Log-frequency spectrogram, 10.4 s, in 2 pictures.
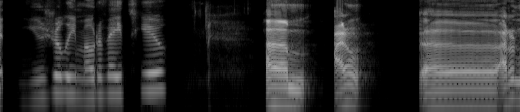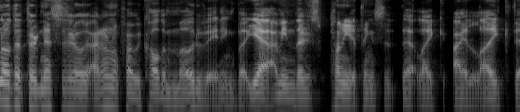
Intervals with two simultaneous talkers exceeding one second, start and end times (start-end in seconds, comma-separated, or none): none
